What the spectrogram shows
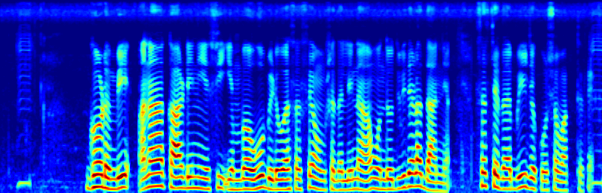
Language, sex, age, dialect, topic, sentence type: Kannada, male, 18-24, Mysore Kannada, agriculture, statement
